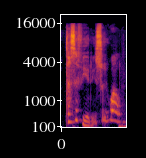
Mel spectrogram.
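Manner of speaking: soft gentle whisper; whispered reassurance to a friend. Retold or imitated. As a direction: hush it to her kindly. Gentle reply to relieved friend.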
